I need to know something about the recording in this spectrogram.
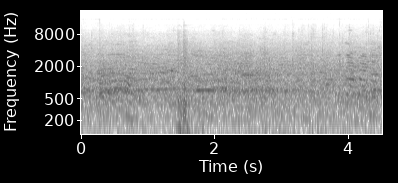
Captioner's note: crowd murmuring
